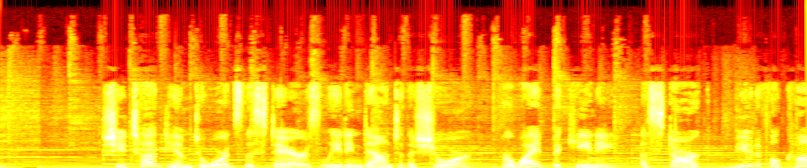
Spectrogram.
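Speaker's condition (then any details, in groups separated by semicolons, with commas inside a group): No condition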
